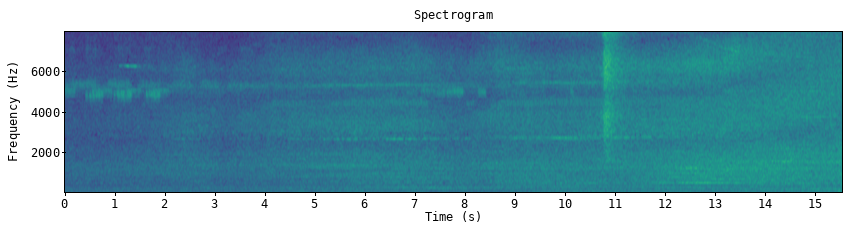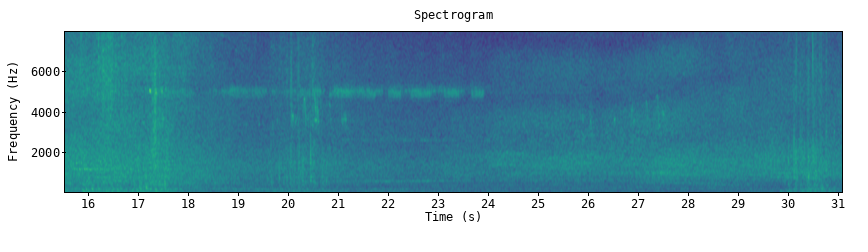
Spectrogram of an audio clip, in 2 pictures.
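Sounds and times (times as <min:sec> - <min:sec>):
train rumbling: 0:08.4 - 0:23.4, 0:29.5 - 0:31.0.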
